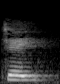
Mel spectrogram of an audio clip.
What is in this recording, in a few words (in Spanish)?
"chei", Silabas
